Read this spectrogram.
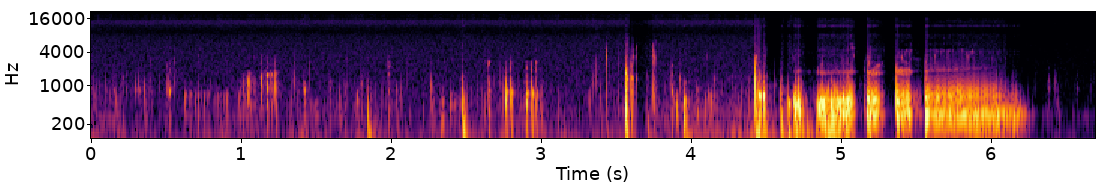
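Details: Loud gurgling, squeaking, bubbling bowel sounds in irregular bursts ending in a long rumble, recorded at 1:30 am on waking, six hours after a large udon meal at 19:30; owner suspects gluten; borborygmi.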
